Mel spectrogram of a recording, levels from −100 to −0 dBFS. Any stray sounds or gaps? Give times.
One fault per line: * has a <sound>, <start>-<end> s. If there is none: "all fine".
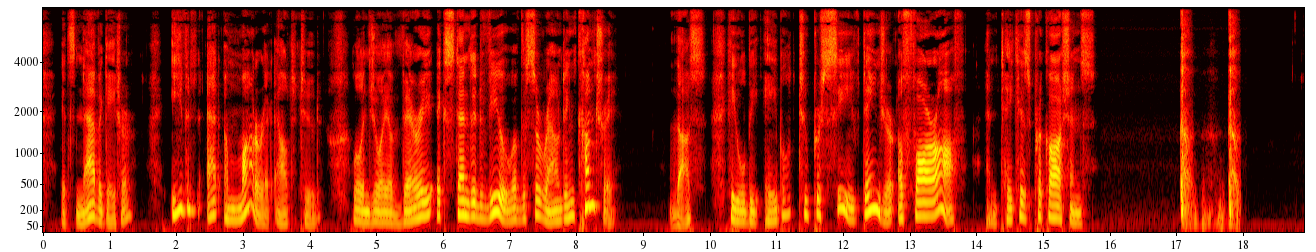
* has a cough, 17.1-18.0 s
